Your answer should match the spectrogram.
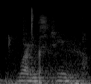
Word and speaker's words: Weinstein: This Weinstein moment, or Weinstein, how do you pronounce his name? – Weinstein.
